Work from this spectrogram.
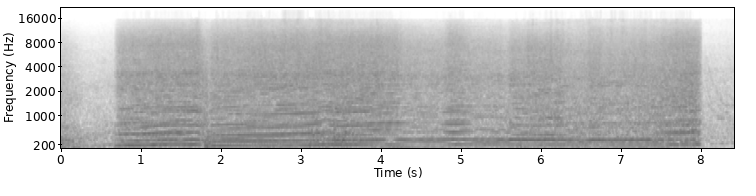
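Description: Race cars at Watkins Glen accelerating together at a green-flag restart: a loud, sustained multi-engine roar whose pitch climbs and shifts as the pack launches, then cuts off abruptly.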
